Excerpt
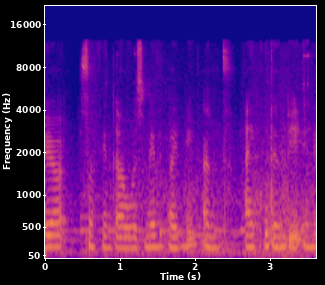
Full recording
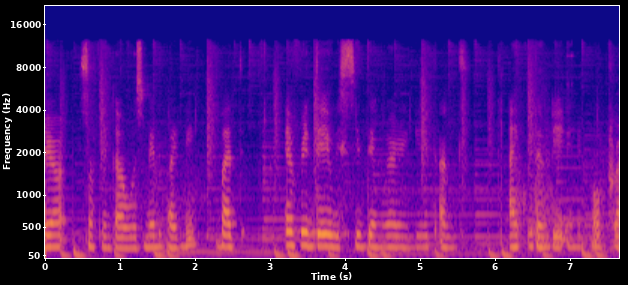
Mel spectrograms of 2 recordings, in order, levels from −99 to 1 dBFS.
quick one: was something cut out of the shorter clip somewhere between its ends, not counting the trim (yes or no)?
yes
